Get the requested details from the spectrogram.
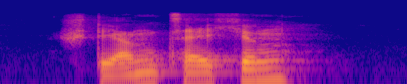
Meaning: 1. star sign, zodiac sign 2. constellation
- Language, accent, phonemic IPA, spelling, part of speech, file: German, Austria, /ˈʃtɛrnˌtsaɪ̯çən/, Sternzeichen, noun, De-at-Sternzeichen.ogg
